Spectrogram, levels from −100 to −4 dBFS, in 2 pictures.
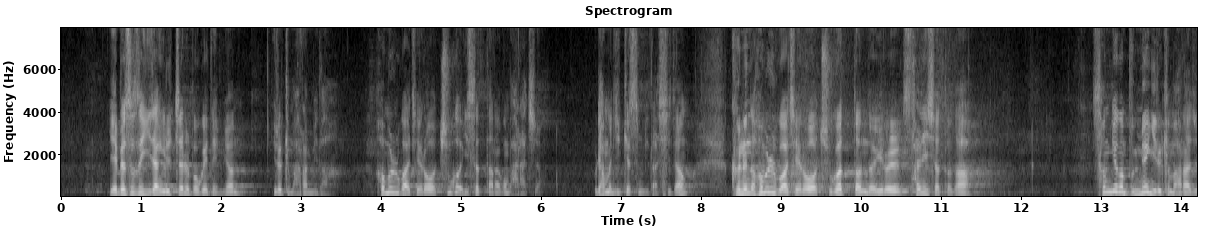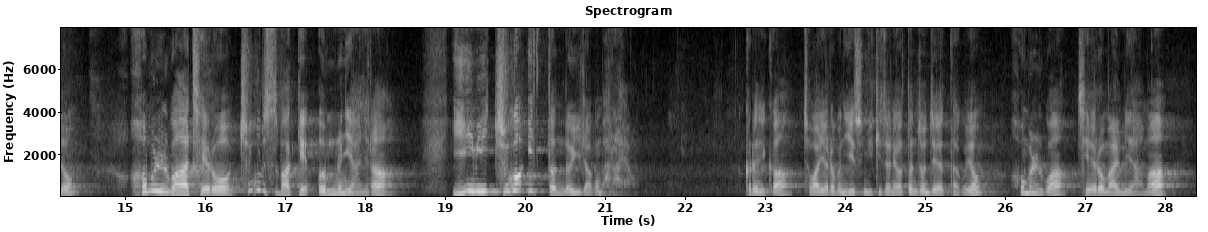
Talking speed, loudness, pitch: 285 characters per minute, -32 LUFS, 180 Hz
